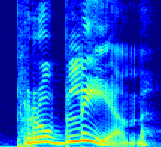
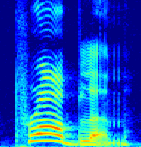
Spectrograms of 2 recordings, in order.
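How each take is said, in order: First: Problem with a rounded o and a clear e, /problem/; Swedish problem. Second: Problem with an English ah and a weak schwa, /prɑbləm/. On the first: Teacher showing learners Swedish problem pronunciation. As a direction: say problem the Swedish way, pro-blem. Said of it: "we pronounce it this way". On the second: Teacher giving the English take after the Swedish one. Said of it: "the English word for problem". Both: Shown as a demonstration.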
